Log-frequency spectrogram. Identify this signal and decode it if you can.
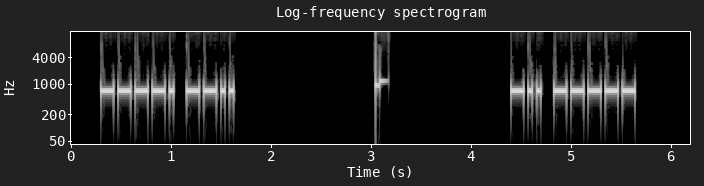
Morse code, heard as a keyed tone, about 28 wpm, 700 Hz. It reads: 9Z D0
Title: Single-Letter Single-Number 28wpm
